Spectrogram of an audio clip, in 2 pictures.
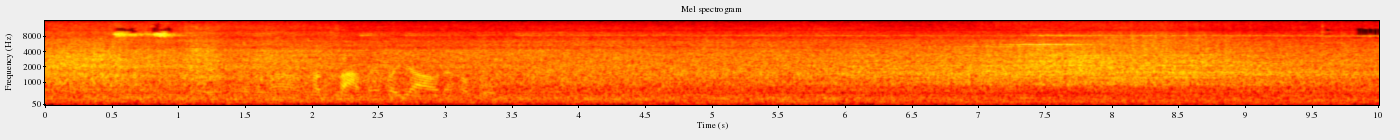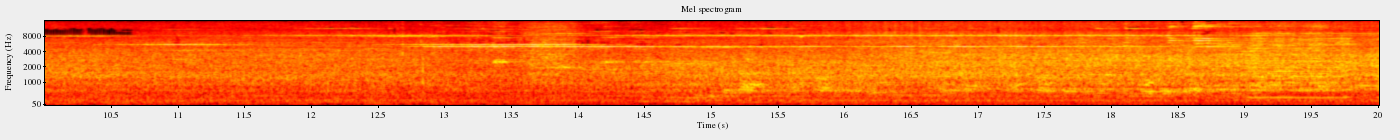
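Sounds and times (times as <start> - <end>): train coaches rumbling: 0.0 - 20.0
high-pitched wheel squeal: 7.1 - 8.1, 9.2 - 11.5, 12.6 - 20.0.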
